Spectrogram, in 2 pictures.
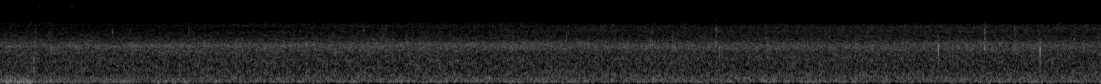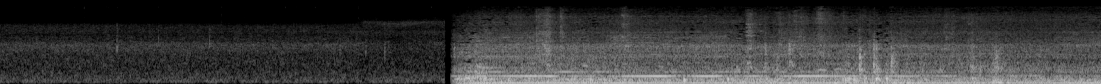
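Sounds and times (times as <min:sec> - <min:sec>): rain falling on forest: 0:00.0 - 0:22.0.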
